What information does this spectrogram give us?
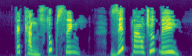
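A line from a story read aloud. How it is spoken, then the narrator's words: Shrill scream. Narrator (Vietnamese): Mẹ tôi thét lên chói tai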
